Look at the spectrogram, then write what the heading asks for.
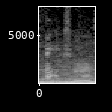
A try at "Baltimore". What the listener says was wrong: No T is silent. Baltimore.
